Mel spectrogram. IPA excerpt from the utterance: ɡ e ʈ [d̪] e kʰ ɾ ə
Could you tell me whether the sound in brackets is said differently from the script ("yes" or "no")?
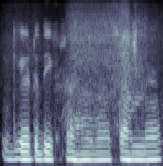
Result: no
